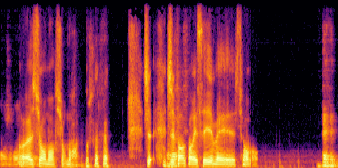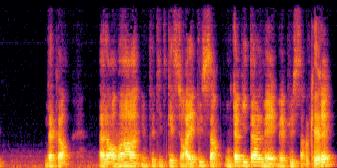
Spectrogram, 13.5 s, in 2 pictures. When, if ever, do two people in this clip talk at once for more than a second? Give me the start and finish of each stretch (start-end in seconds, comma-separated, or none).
none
